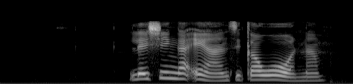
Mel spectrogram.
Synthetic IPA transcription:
leʃiŋɡaʔɛɦant͡sikawɔːna

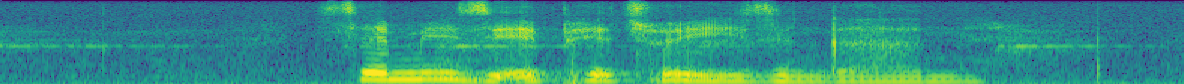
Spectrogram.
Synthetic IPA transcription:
semiziɛpʰɛtʰwɛjiziŋɡʱaːnɛ

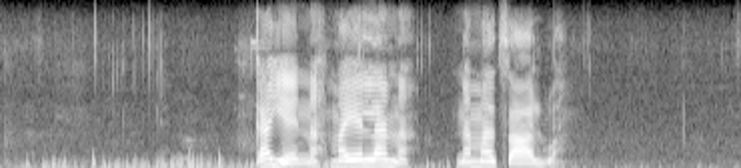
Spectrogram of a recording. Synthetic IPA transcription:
kʼajɛnamajɛlananamat͡sʼaːlwa̰

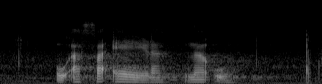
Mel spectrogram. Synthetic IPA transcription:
uʔafa̰ʔɛɺanaʔu

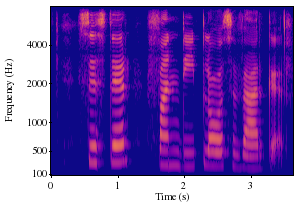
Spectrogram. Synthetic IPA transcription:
səstər | fɐndiplɑːsværkə̰r

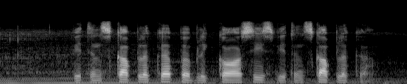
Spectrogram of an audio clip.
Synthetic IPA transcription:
viətənskɐpləkəpəblikɑːsisviətənskɐpləkə

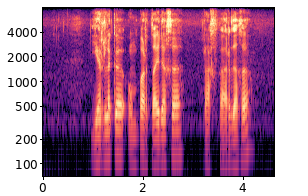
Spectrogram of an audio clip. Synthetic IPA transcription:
iərləkəʔɔmpɐrtɛjdəχə | ræχfærdəχə

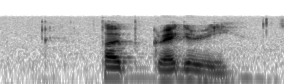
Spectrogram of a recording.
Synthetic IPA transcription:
pʰoːpɡ̥ɹɛɡəɹi

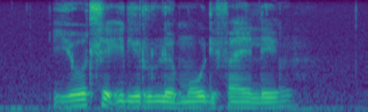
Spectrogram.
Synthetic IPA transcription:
jot͡ɬʰɛʔɪdirulwemodifaɪleːŋ̩

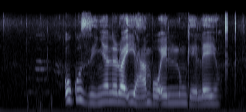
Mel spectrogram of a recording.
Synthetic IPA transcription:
ukʼuziɲɛlɛlwaiɦambʱɔeliluŋɡʱɛlɛːjɔ

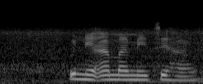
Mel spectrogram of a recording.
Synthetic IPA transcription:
ʊnɛamamet͡sʼɪɦaː

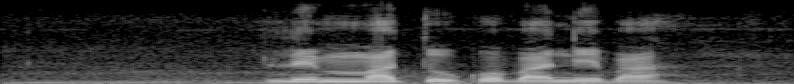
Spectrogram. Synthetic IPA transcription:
lɪm̩matʼʊkʼɔbanɛba

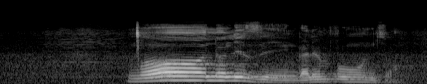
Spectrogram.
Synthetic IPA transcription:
ŋ͡ǀʱɔnɔliziŋɡʱaleɱfuːnd͡zʱɔ̰

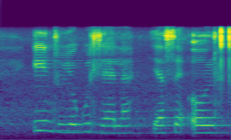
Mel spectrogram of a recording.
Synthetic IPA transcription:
intʰujok̬uɮɛla | jasɛʔɔl

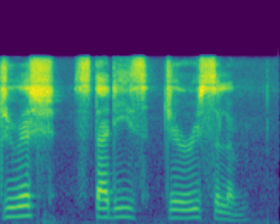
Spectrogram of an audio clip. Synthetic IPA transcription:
d͡ʒuɪʃ | stadizd͡ʒɛɹusələ̃m

